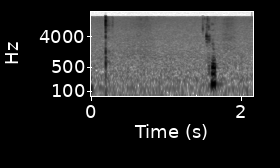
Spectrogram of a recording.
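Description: A single sharp computer keyboard keystroke, the Enter key pressed to run the Python script.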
